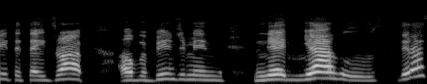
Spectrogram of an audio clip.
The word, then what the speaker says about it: Benjamin Netanyahu: that that they dropped over Benjamin Netanyahu's.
